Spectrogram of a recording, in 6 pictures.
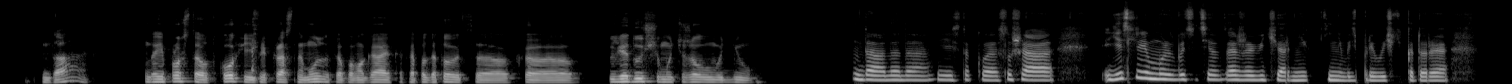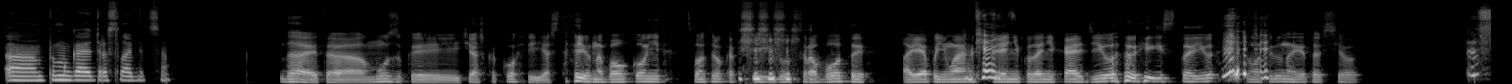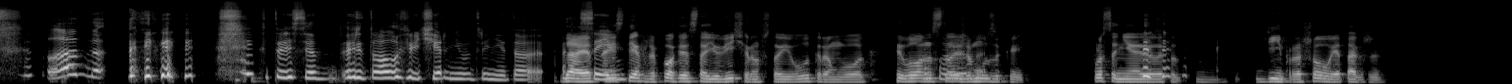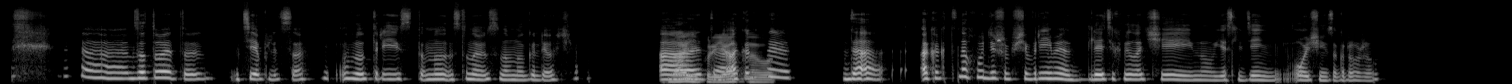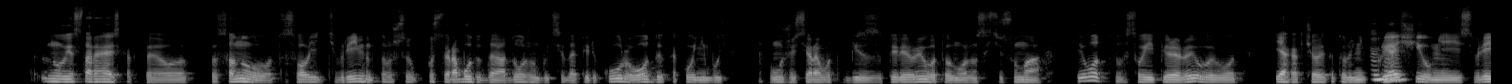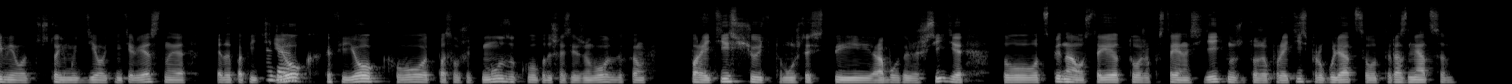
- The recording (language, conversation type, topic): Russian, podcast, Как маленькие ритуалы делают твой день лучше?
- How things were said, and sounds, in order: tapping; other noise; "грядущему" said as "ледущему"; other background noise; chuckle; laugh; laughing while speaking: "Опять?"; chuckle; laugh; laughing while speaking: "Ладно"; laugh; in English: "same"; laugh; grunt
